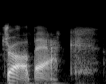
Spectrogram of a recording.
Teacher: pretty equal stress because this is kind of a compound word so drawback not break and one more time drawback draw a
